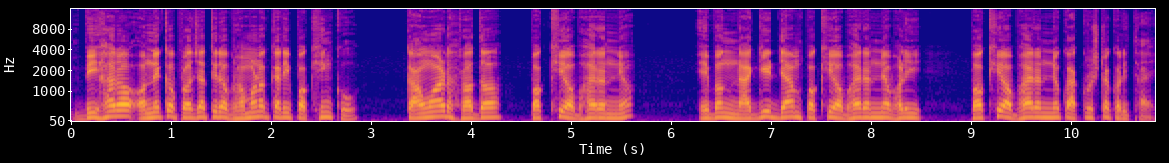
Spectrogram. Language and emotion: Odia, neutral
